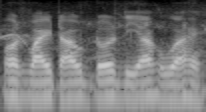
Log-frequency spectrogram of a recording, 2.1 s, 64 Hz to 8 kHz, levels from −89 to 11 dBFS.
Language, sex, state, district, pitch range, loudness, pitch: Hindi, male, Gujarat, Gandhinagar, 115-120 Hz, -17 LUFS, 115 Hz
